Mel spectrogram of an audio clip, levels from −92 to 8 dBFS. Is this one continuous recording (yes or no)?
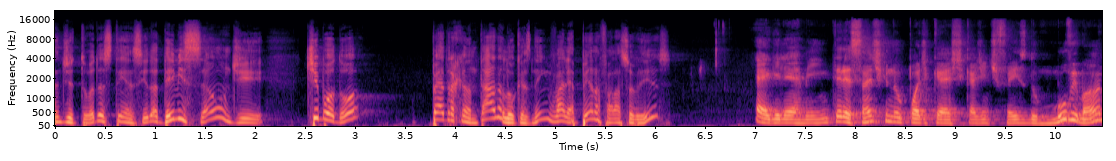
yes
